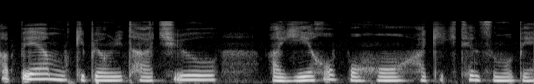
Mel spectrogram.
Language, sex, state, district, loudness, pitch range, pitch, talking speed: Rengma, female, Nagaland, Kohima, -17 LUFS, 175-210 Hz, 185 Hz, 100 wpm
